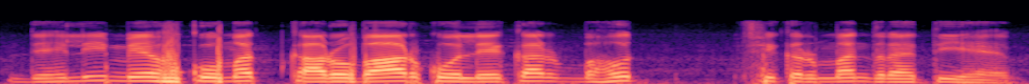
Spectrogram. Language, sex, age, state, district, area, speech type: Urdu, male, 30-45, Delhi, Central Delhi, urban, spontaneous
